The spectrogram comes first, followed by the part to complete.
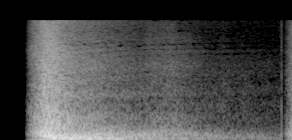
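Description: Whoosh sound effect with a deep low boom underneath, hitting suddenly about a quarter second in. Its hiss sweeps downward in pitch as it fades away over about a second and a half.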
